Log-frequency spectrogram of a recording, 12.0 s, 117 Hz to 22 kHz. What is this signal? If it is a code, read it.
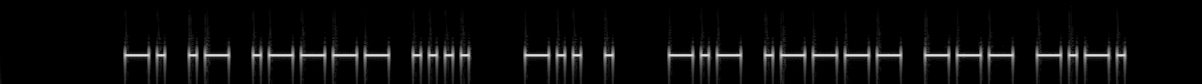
Morse code, heard as a keyed tone, about 16 wpm, 700 Hz. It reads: NA1H DE K1OC
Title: USA Callsign DE Callsign - 4 Characters - 15wpm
